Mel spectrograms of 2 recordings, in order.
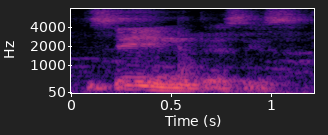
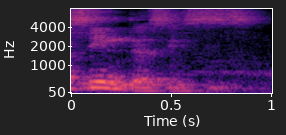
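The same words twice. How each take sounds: First: "Síntesis" slow and soft, long stressed "Sín" falling away; stress on first syllable. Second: Said in the usual way. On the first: Shown as a demonstration. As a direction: stretch the "Sín" of "Síntesis", let "tesis" drop. ("Síntesis" lento y suave, alargando la sílaba tónica "Sín") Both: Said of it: "Suena fuerte aquí, acento".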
